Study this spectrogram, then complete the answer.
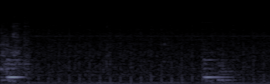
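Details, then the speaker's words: Failing hard drive in a docking station: faint, rapid even ticking with two louder chirps, showing the drive has completely crashed and files are unrecoverable; clicking hard drive. "That is from one of the drives. that means the drive has completely crashed. If you hear this on Windows, you are not going to recover anything off this drive."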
